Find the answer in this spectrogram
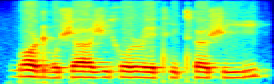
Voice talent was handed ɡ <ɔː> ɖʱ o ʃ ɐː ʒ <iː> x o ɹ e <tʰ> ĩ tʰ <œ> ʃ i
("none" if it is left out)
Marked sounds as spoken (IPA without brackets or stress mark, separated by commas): ɔː, i, tʰ, œ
